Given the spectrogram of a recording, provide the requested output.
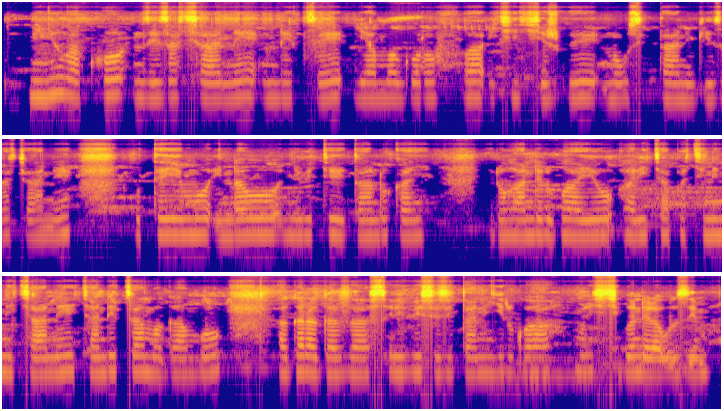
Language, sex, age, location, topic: Kinyarwanda, female, 18-24, Nyagatare, health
